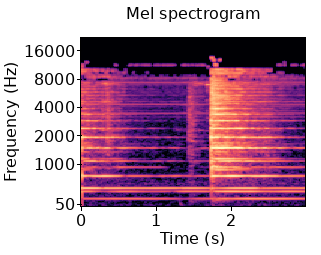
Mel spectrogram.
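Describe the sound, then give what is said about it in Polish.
Large bronze bell placed underground tolling, its deep, humming ring sustained from the start before one strong fresh strike renews it and lets it decay slowly. “Słyszę ten dzwon, wielki spiżowy dzwon, który jest umieszczony pod ziemią. Jak on zaczyna bić”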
